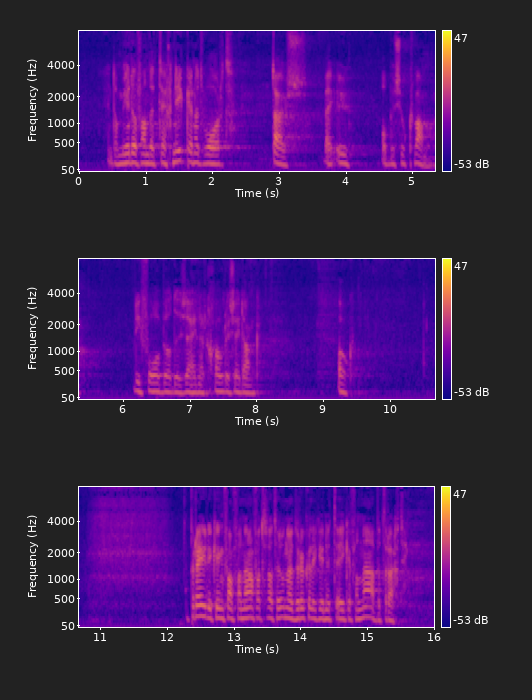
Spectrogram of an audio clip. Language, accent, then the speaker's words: Dutch; Harderwijk, Gelderland, Netherlands; Ik denk aan de plaats waar ik opgegroeid ben, Harderwijk.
